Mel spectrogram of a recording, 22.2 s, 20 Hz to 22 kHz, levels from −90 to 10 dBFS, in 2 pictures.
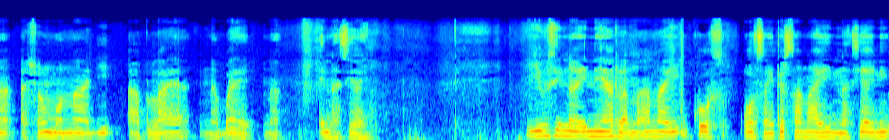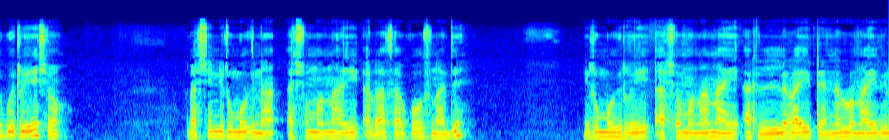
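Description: Throughout, s sounds turn gritty and lispy, with nothing above 12.3 kHz. The likely cause is HE-AAC compression near 16 kbps, rebuilding the treble from copied lower bands.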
